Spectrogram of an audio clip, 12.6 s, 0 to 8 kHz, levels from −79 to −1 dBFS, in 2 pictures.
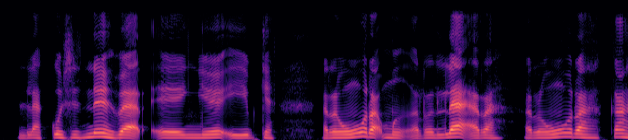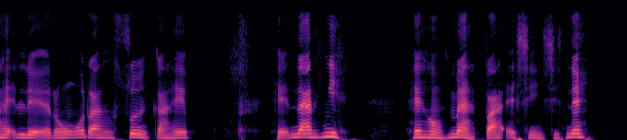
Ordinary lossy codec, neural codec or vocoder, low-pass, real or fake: none; none; 7.2 kHz; real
